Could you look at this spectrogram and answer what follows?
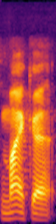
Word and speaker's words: Micah: You know, Mika oh, is a female name in Germany. Over here in America, it is pronounced Micah, and that is a male name.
